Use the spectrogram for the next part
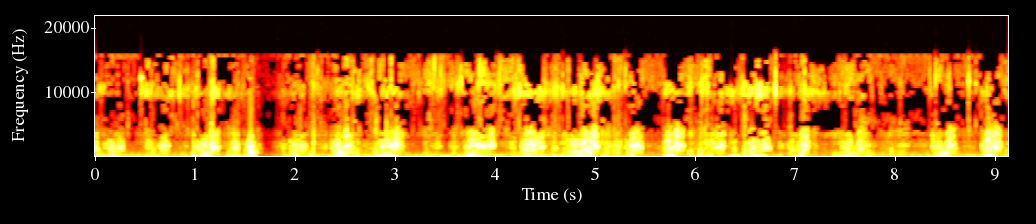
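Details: On Mt. Oyama's summit, 27 October 2009, Goro the Welsh corgi barks loudly and persistently, sharp yaps a little faster than two per second with one brief pause, recorded with a Casio Exilim EX-F1.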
